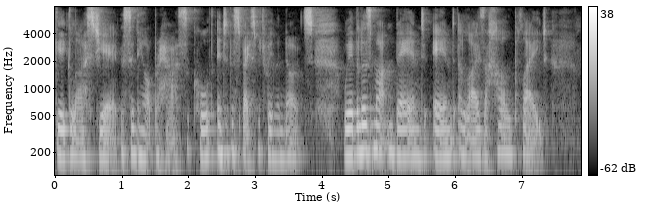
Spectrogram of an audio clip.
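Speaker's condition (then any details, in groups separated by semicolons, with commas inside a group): No condition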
